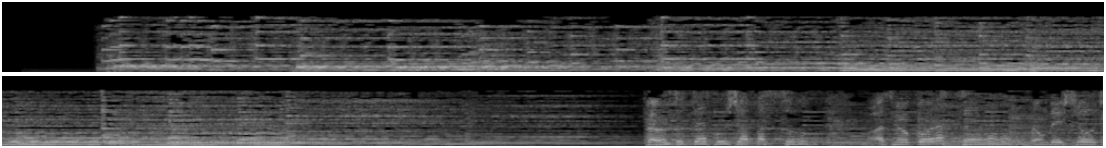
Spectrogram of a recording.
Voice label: Aniversário Sertanejo Namoro Feminino; ANIVERSARIO romantico

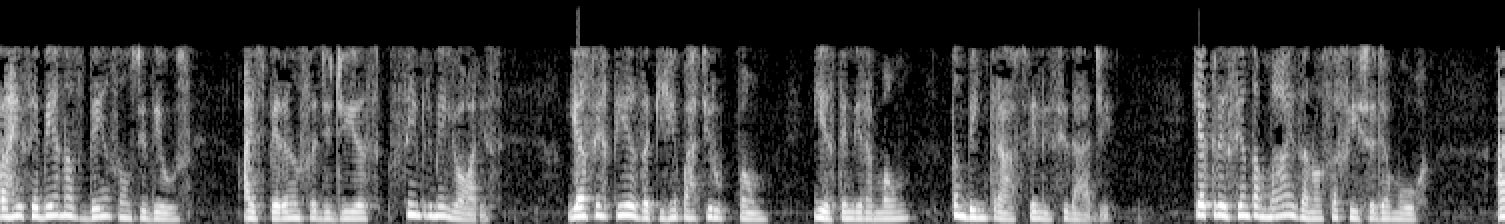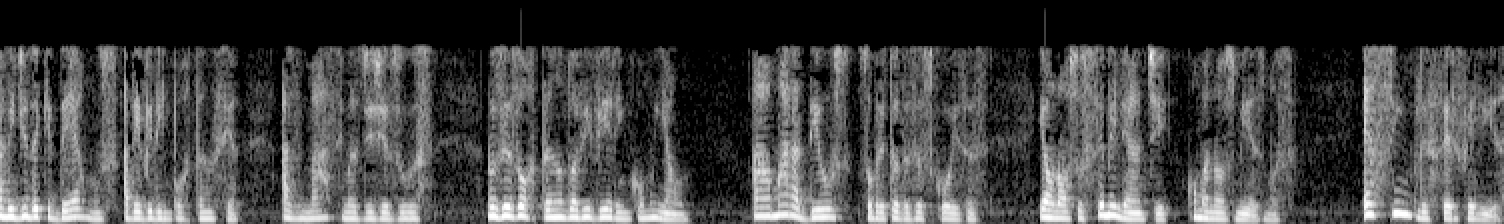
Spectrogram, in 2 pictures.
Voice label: Natal evangelico - F; Natal e ano novo; fem; Telemensagens 2017

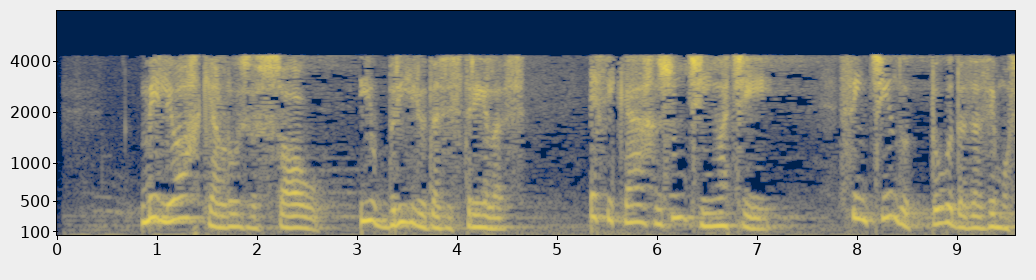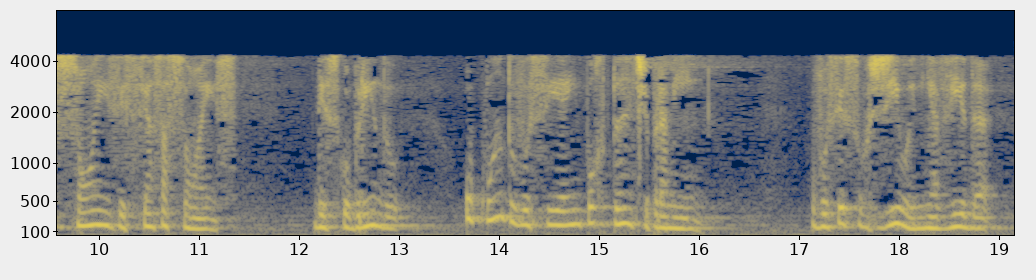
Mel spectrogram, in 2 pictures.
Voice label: ROMANTICA GERAL, Românticas fem

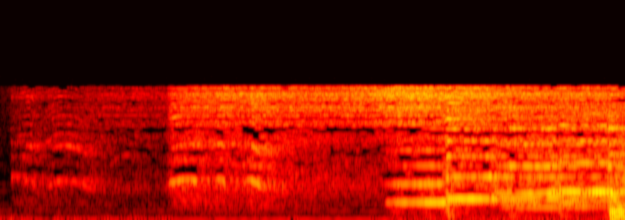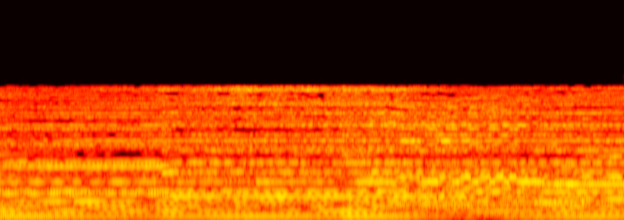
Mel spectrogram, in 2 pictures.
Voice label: Aniversário Neutro Evangelico FEMININO; Aniversários

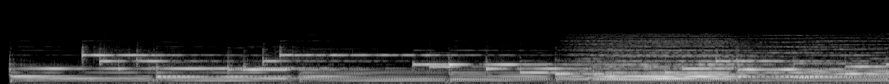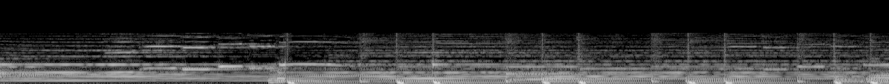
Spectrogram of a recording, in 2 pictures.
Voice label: Para Quem tem Aids M, Telemensagens Otimismo masc

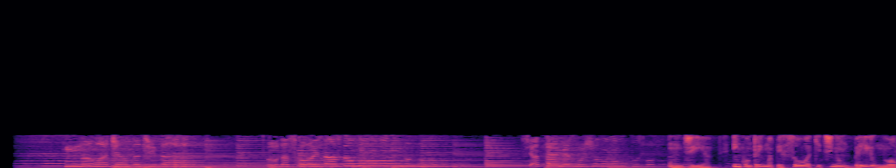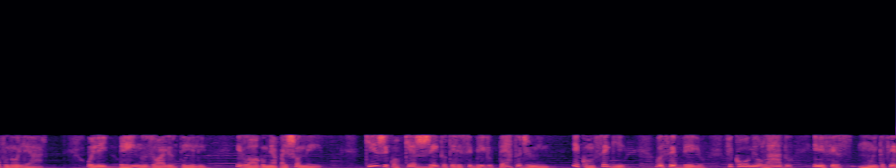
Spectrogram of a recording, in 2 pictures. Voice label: ANIV ex namorado f; Aniversários; ANIVERSARIO romantico; fem

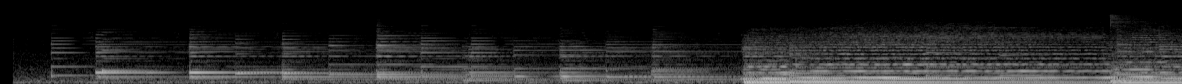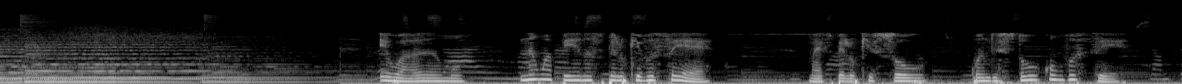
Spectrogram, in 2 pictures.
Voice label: Mãe Amiga da Familia F, Telemensagens, Dia das Mães; Telemensagens 2017

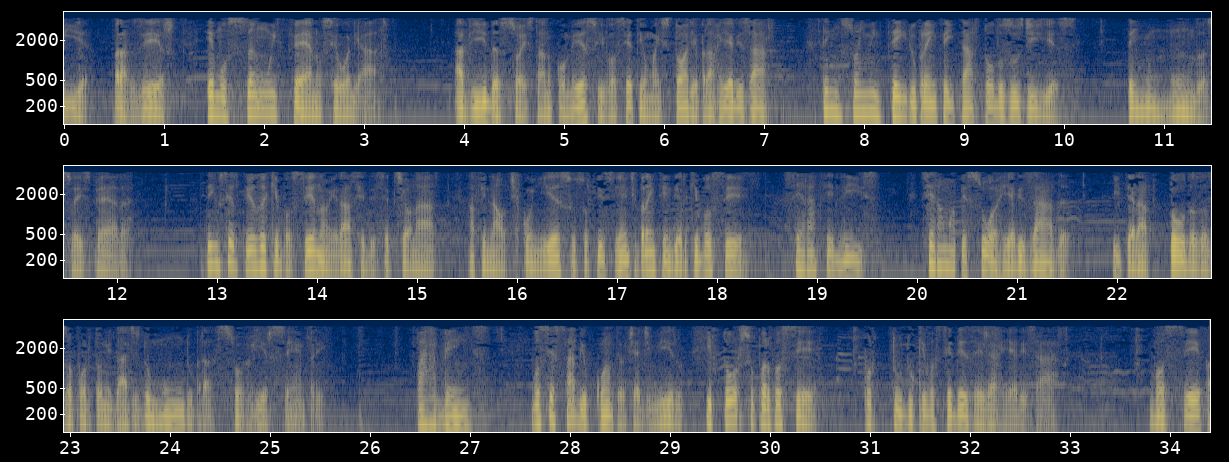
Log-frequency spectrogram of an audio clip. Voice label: Aniversário Alguém Especial Masculino

